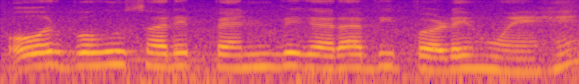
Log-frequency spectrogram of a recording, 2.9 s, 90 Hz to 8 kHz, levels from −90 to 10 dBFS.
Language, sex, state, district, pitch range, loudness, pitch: Hindi, female, Punjab, Pathankot, 210-240 Hz, -14 LUFS, 225 Hz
